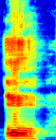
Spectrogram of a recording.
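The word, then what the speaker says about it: を: To the best of my knowledge, it's still pronounced as o.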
